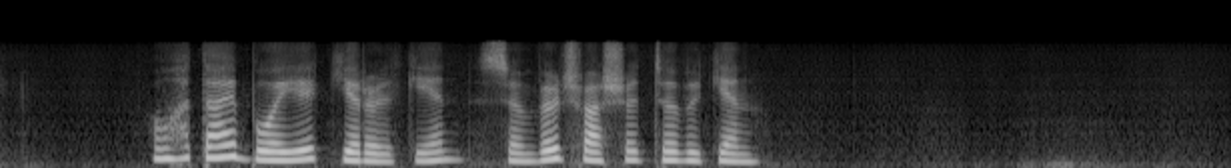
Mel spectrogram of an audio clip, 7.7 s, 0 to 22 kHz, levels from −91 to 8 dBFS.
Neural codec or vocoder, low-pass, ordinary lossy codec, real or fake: codec, 16 kHz, 0.2 kbps, FocalCodec; none; none; fake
